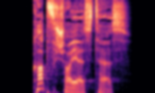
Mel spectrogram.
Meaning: strong/mixed nominative/accusative neuter singular superlative degree of kopfscheu
- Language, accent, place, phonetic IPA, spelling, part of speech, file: German, Germany, Berlin, [ˈkɔp͡fˌʃɔɪ̯əstəs], kopfscheuestes, adjective, De-kopfscheuestes.ogg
